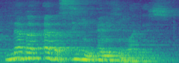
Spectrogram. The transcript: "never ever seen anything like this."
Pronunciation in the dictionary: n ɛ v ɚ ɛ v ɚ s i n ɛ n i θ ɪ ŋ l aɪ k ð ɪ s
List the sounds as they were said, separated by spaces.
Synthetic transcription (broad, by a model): n ɛ v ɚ ɛ v ɚ s i n ɛ n i θ ɪ ŋ l aɪ k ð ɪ s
